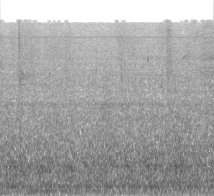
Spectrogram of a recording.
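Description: Steady room noise, an even hiss with a low hum, with a few faint marker strokes on a whiteboard.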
